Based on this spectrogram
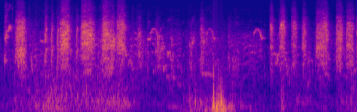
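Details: Colourful budgerigars give loud, high chirping bursts and quick twitters, broken briefly by a dull thump before the chatter resumes.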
